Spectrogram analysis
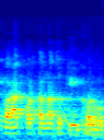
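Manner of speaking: low, grumbling uncle; angry uncle. Retold or imitated. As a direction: answer back low and sore. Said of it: "ভাগিনা আরো গরম".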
